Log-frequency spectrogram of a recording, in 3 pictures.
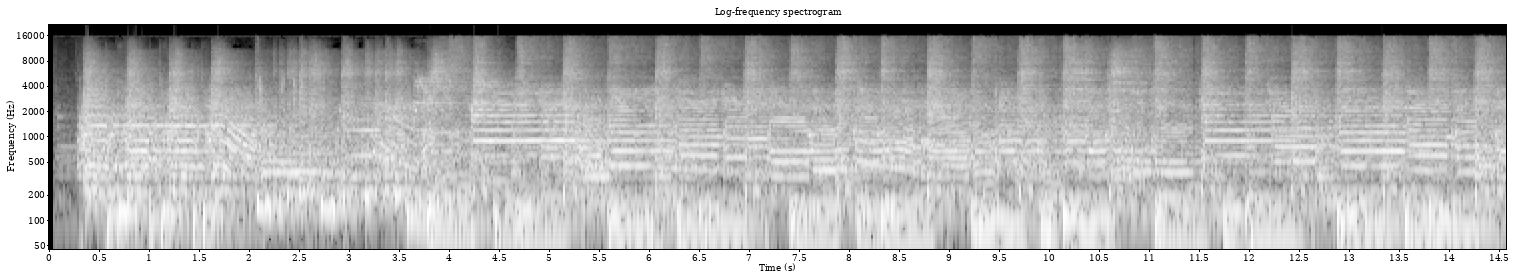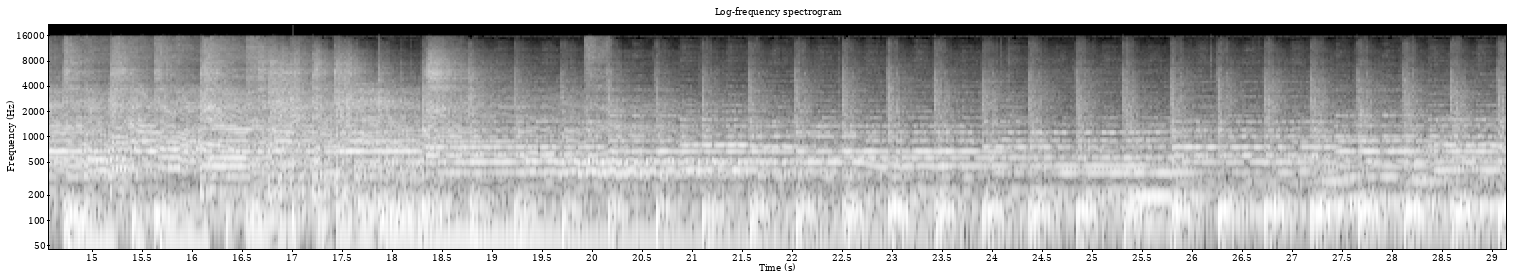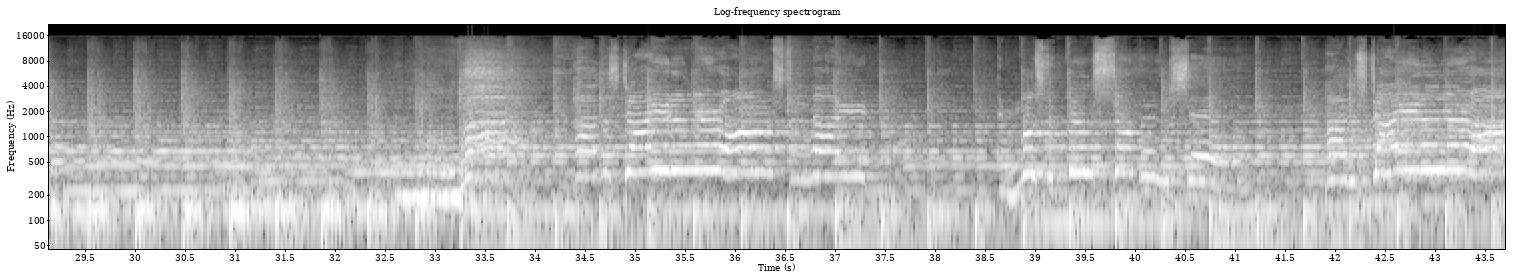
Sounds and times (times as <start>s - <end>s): Rock and roll: 0.0s - 43.7s.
